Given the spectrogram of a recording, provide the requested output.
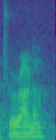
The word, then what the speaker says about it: Toronto: to a club downtown Toronto. So, Toronto, we don't pronounce the second T in Toronto, by the way.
